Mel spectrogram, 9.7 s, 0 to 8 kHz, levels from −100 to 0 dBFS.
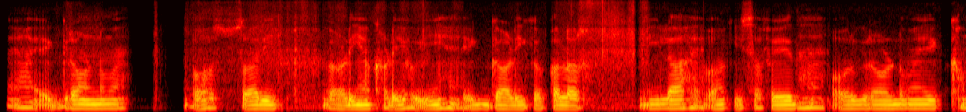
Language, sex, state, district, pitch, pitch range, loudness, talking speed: Hindi, male, Chhattisgarh, Kabirdham, 110 Hz, 105-115 Hz, -37 LUFS, 150 wpm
